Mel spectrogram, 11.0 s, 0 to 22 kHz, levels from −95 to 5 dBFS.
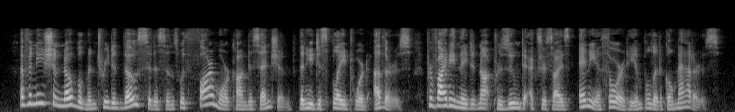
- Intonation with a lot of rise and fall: Yes, wide, 8.2 semitones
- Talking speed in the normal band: Yes, average, 145 wpm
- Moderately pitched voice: Yes, medium, 155 Hz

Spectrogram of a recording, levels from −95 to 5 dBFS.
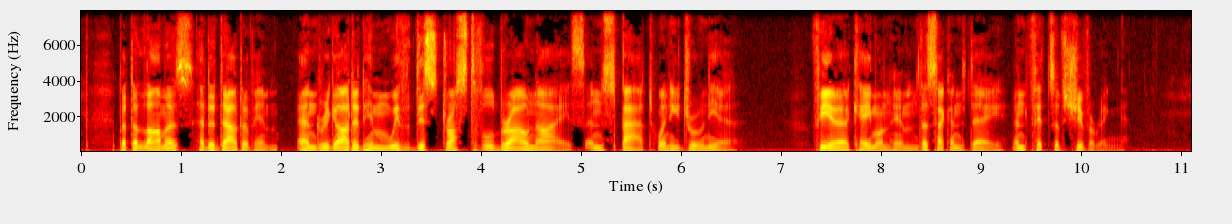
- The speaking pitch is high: No, low, 105 Hz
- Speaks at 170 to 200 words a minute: Yes, average, 175 wpm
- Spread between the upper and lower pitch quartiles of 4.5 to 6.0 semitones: No, average, 3.3 semitones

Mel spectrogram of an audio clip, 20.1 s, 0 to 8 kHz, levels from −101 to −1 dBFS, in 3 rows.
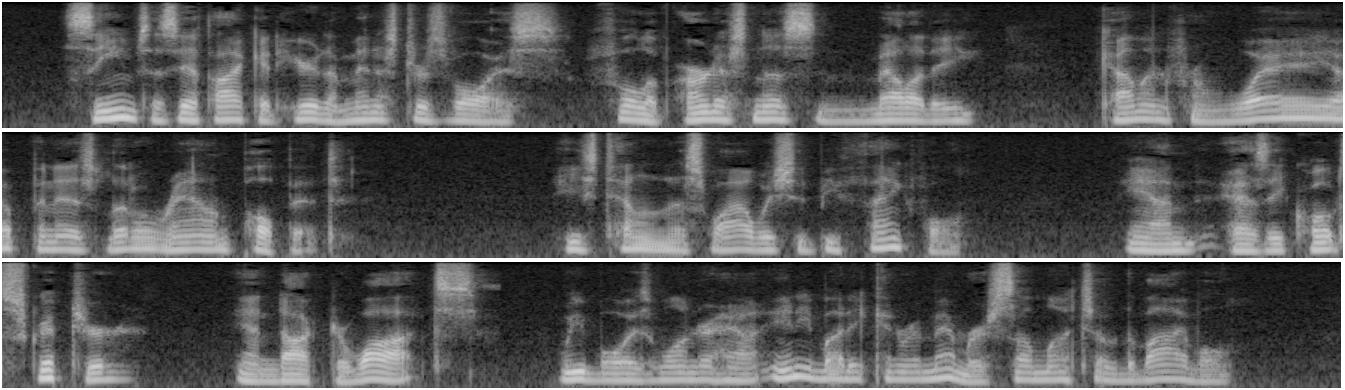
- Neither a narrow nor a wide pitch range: Yes, average, 3.1 semitones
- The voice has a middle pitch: No, low, 120 Hz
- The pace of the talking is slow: No, average, 155 wpm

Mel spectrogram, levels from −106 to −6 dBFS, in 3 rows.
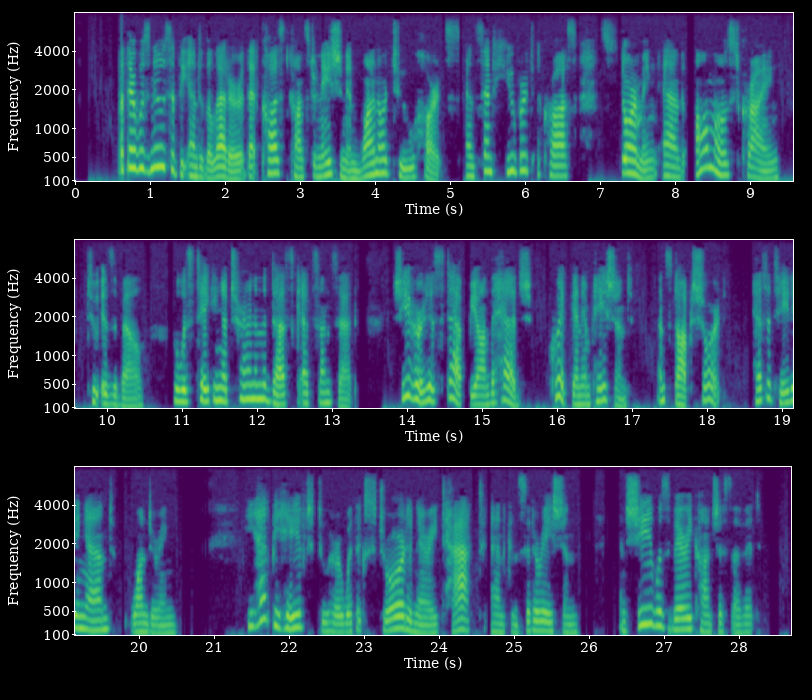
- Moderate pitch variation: No, wide, 6.8 semitones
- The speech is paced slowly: No, average, 150 wpm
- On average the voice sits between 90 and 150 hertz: No, medium, 180 Hz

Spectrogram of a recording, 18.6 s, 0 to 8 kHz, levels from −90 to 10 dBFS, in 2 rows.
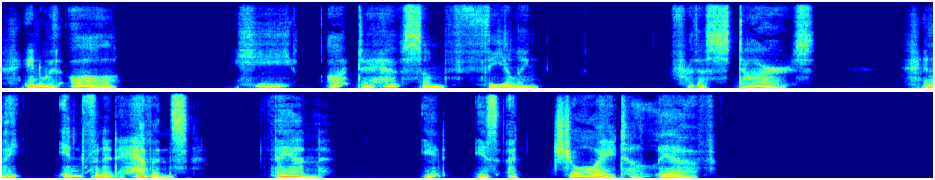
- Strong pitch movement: No, average, 4.9 semitones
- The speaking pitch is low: No, medium, 170 Hz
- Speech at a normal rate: No, slow, 70 wpm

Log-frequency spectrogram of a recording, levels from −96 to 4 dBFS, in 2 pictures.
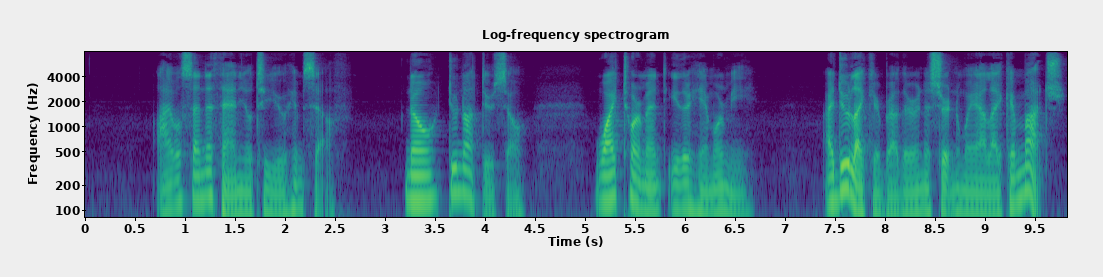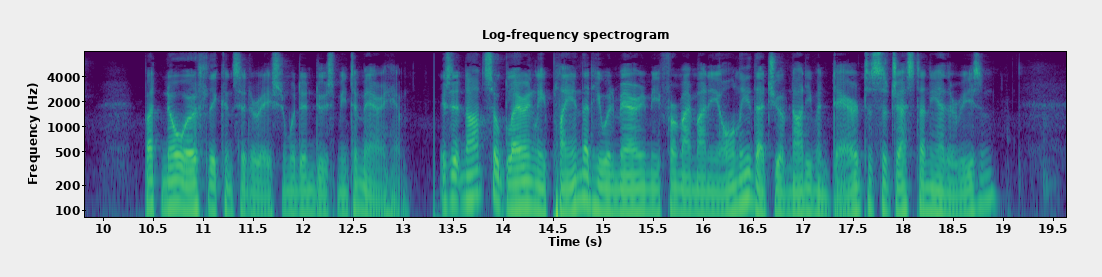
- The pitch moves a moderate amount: No, wide, 5.7 semitones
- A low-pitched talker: Yes, very low, 90 Hz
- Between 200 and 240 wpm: Yes, fast, 205 wpm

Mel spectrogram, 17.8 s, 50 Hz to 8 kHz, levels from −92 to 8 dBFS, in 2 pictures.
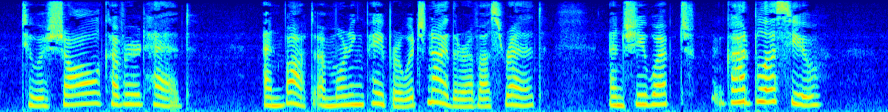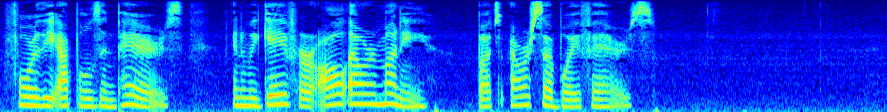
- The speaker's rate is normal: No, slow, 125 wpm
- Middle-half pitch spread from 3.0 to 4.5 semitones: Yes, average, 3.6 semitones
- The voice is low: No, high, 230 Hz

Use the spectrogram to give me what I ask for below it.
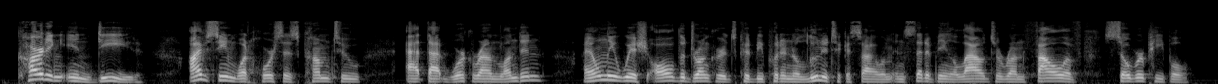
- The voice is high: No, medium, 140 Hz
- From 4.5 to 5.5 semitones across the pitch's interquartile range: No, average, 3.7 semitones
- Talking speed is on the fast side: No, average, 175 wpm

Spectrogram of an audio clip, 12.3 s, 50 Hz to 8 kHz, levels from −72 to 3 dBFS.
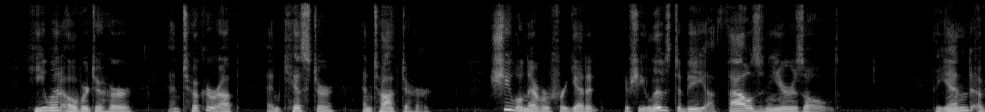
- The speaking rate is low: No, average, 155 wpm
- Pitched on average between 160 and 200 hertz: No, medium, 140 Hz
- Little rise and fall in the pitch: No, average, 4.8 semitones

